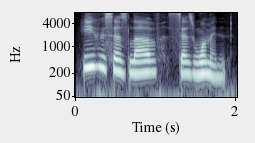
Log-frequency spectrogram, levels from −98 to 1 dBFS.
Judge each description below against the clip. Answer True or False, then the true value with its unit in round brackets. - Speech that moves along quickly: False (180 wpm)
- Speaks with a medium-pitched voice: False (220 Hz)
